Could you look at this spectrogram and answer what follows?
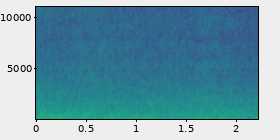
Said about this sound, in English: They've decided to make a stop to Janjuk Beach before the long drive home. This beach is full of rough waves, large swells, and is often a surfer's delight.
